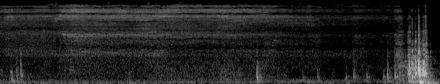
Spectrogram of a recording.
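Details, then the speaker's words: 2024 Kawasaki Ridge XR: steady airy hiss of gas escaping as the fuel tank cap is unscrewed, ending in a clunk; owner says the tank sometimes seems not to vent well. "The fuel tank doesn't vent well when you unscrew the fuel tank. I don't know if you can hear that, but you can hear the gas escaping."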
